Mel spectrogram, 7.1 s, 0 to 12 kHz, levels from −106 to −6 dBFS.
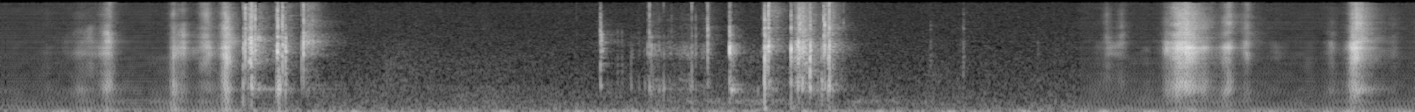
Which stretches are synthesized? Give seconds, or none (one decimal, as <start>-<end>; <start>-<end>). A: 0.0-1.2; 5.4-7.1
